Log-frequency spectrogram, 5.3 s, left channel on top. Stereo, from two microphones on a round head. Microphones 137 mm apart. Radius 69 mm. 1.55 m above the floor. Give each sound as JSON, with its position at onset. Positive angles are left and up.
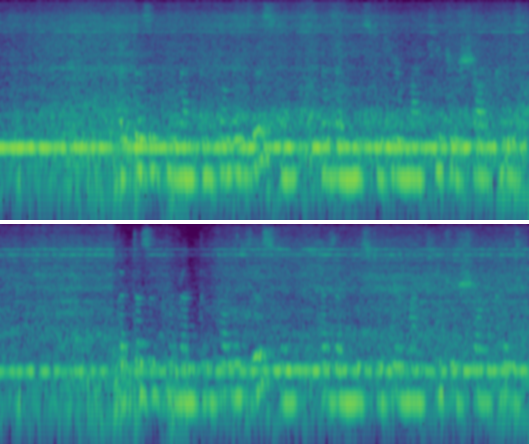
{"t": 1.2, "sound": "a woman speaking", "side_deg": -60, "distance_m": 6.0}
